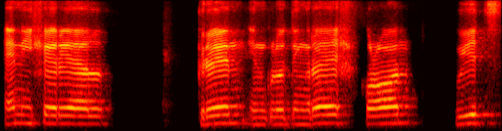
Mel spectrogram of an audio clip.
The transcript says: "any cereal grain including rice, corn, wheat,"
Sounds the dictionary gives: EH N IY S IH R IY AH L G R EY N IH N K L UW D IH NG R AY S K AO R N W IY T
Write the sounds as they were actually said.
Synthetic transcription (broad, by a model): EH N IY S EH R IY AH L G R EY N IH N K L UW D IH NG R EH SH K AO N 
